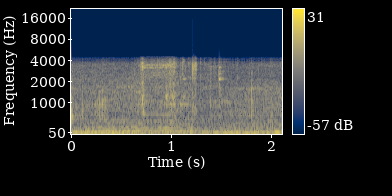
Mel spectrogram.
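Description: A brief jingle of car keys and a few light clicks at the ignition, about a second in, over a steady low rumble; the engine is not yet running.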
